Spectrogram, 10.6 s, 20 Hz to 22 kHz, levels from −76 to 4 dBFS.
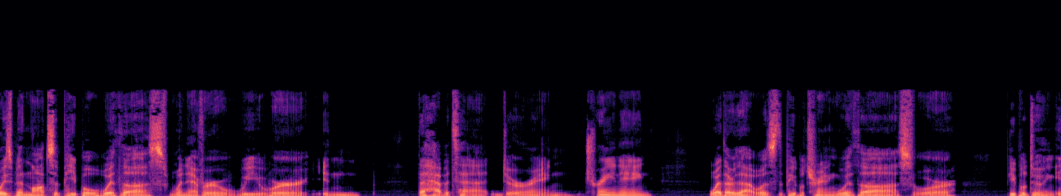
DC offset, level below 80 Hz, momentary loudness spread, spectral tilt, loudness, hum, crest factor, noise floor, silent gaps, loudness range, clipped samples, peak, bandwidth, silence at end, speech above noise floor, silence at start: under 0.1%; -34 dBFS; 9 LU; -4.5 dB/octave; -17 LUFS; none; 16 dB; -58 dBFS; none; 4 LU; under 0.1%; -2 dBFS; 12.5 kHz; 0 s; 42 dB; 0 s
